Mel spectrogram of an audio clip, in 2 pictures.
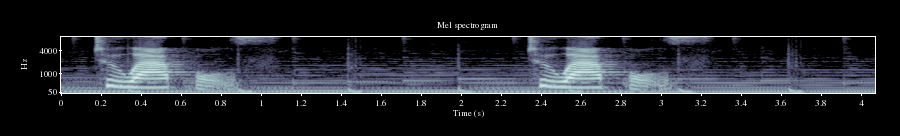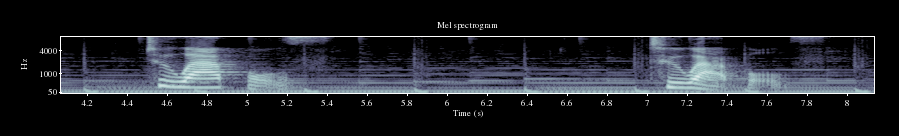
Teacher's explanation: the next word starts with a vowel sound when this happens either a w sound W as in wall is used to connect the two words or a y sound y as in yell here are some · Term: vowel to vowel linking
